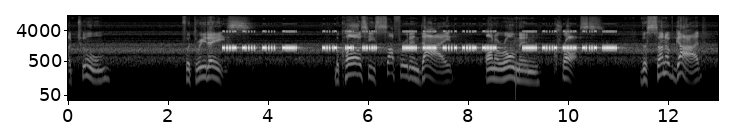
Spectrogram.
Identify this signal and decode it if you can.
Hellschreiber (Feld-Hell, 122.5 baud), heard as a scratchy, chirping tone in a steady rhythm, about 1260 Hz. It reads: ALLE MIX SQUAD SHOWS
